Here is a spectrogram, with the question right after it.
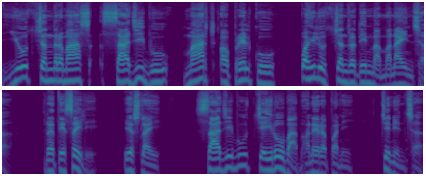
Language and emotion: Nepali, neutral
